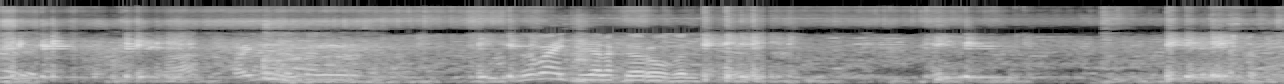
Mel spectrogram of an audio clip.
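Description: A metal spatula scrapes and clatters against a wok.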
